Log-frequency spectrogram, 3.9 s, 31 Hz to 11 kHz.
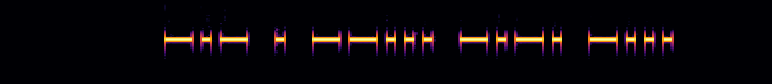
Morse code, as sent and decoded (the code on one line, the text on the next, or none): -.- . --... -.-. -...
KE7CB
